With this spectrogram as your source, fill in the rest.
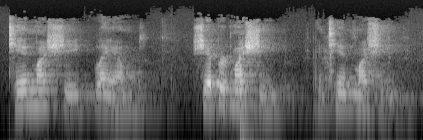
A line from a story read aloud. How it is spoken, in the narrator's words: The great shepherd gently smiled and said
